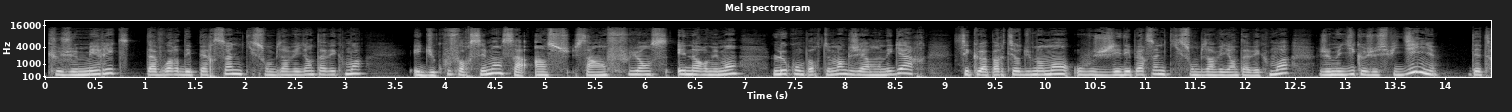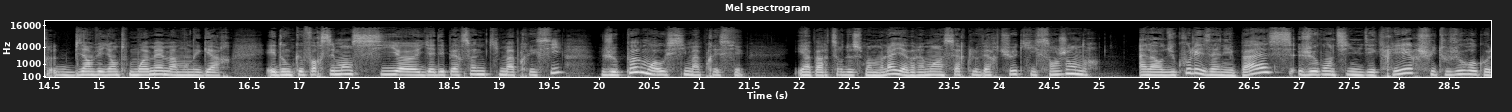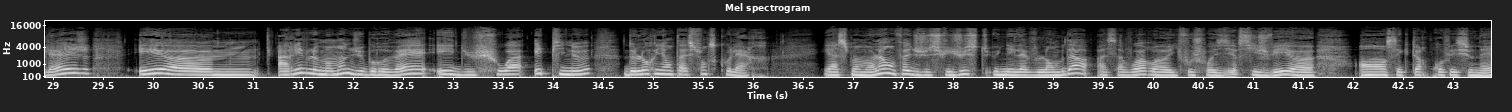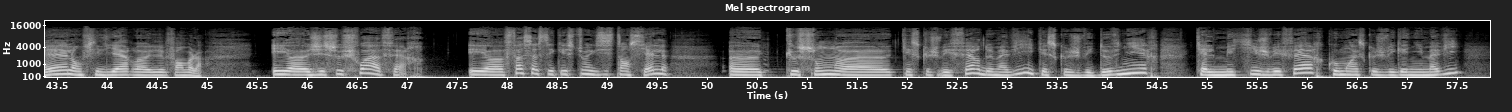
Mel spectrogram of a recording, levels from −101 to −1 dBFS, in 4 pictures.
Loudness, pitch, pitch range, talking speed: -22 LUFS, 200 Hz, 185-230 Hz, 195 wpm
